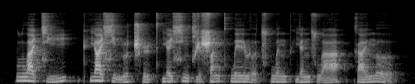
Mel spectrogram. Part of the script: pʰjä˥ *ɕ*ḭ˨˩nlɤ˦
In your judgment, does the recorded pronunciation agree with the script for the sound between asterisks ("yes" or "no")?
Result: yes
